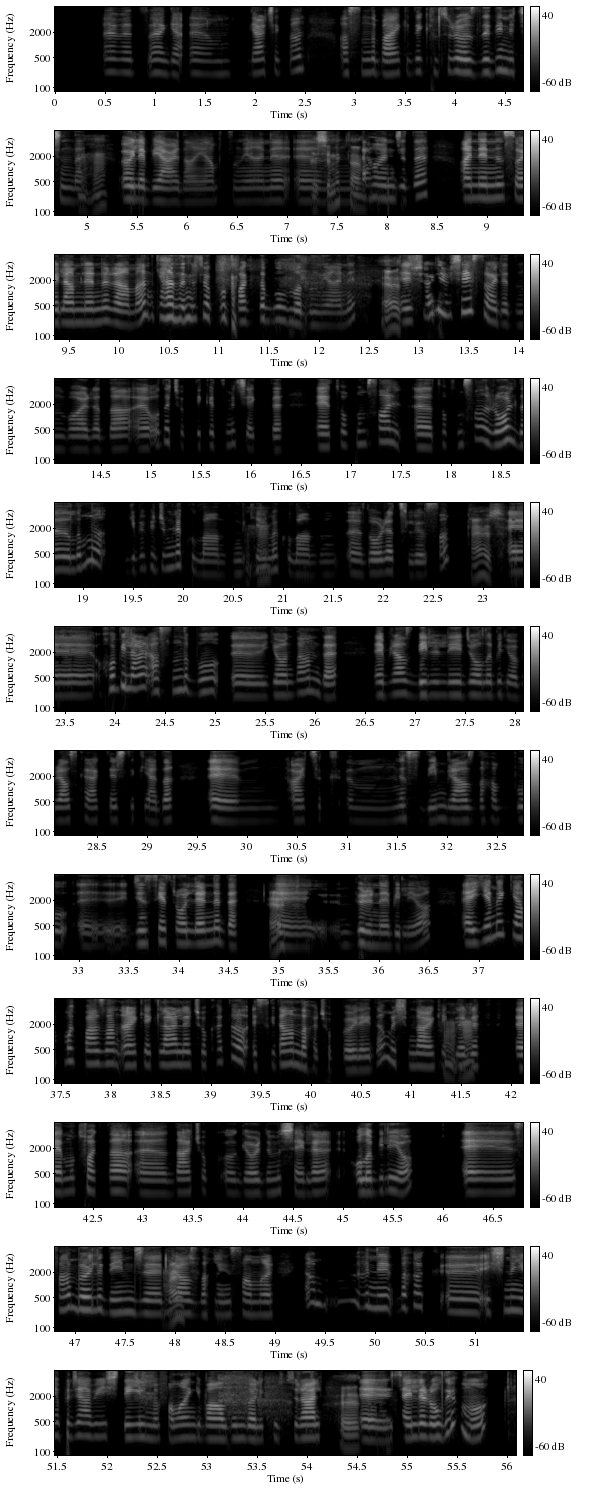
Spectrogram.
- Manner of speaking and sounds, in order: tapping; other background noise; laughing while speaking: "kendini çok mutfakta"; chuckle
- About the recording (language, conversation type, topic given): Turkish, podcast, Yemek yapmayı hobi hâline getirmek isteyenlere ne önerirsiniz?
